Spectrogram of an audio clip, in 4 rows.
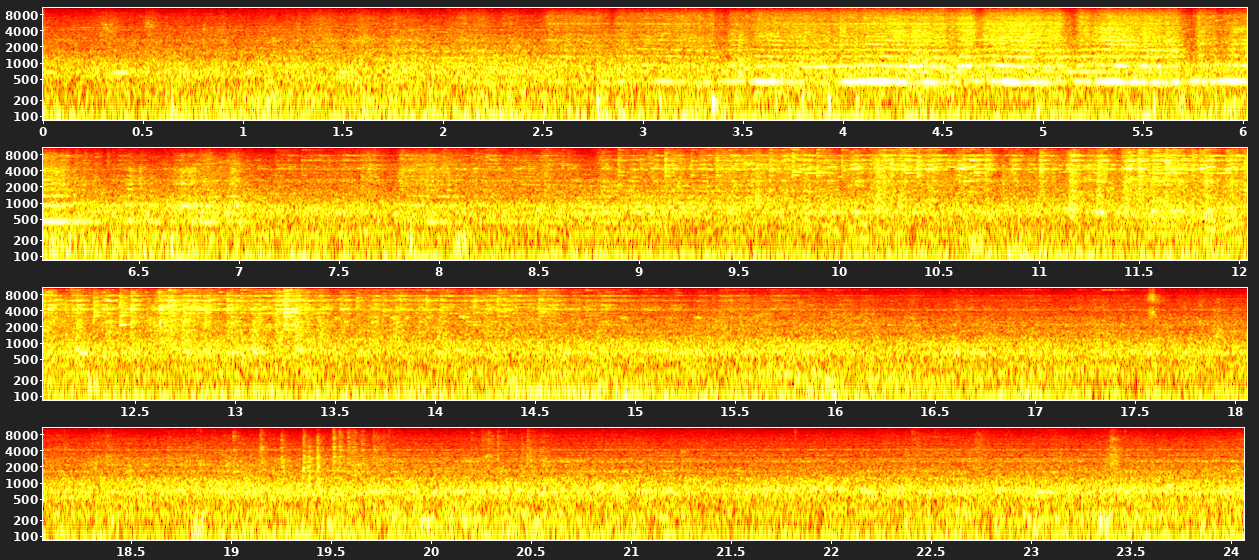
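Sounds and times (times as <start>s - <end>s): train wheels rumbling on rails: 0.0s - 24.0s
rapid clicking of wheels: 6.5s - 16.1s.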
